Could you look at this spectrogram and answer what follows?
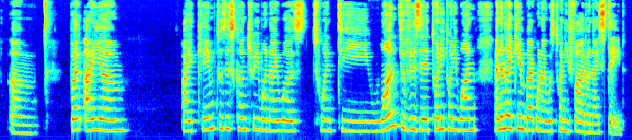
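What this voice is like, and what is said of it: French accent in English. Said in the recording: “family moved back to France when I was five ... a French growing up ... the accent is there to stay. There is no getting rid of it.”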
